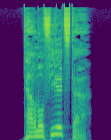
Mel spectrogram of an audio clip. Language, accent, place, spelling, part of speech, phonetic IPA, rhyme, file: German, Germany, Berlin, thermophilster, adjective, [ˌtɛʁmoˈfiːlstɐ], -iːlstɐ, De-thermophilster.ogg
- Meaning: inflection of thermophil: 1. strong/mixed nominative masculine singular superlative degree 2. strong genitive/dative feminine singular superlative degree 3. strong genitive plural superlative degree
